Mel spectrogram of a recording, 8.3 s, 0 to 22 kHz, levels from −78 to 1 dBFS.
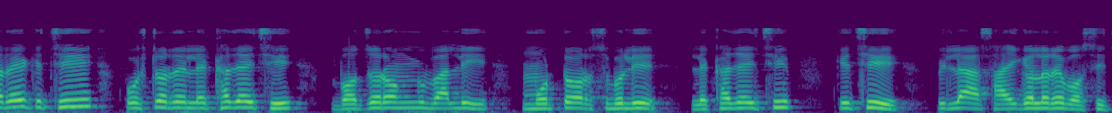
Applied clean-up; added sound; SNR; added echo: neural mask model RNNoise.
